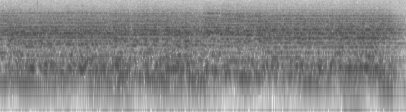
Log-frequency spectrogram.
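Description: Solo organ playing a gospel hymn arrangement: full, held chords over a bass line that moves from note to note. The sound dips briefly right at the end, as a phrase ends.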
